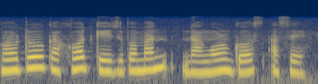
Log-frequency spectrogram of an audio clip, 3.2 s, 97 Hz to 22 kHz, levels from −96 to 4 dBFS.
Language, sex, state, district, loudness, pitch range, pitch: Assamese, female, Assam, Sonitpur, -14 LUFS, 215-255 Hz, 235 Hz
